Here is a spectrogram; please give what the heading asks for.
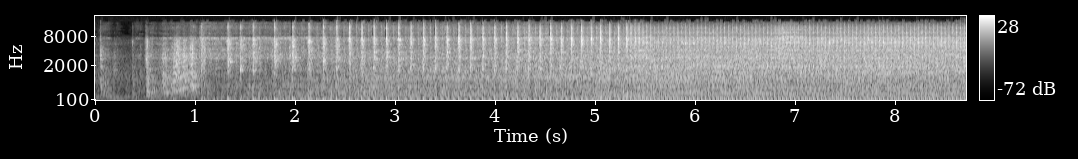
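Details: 2010 Craftsman LT2000 riding mower, first start after un-seizing the engine, battery jump-started: starter cranks steadily about four seconds, then the engine catches cleanly and settles into a smooth, even idle.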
